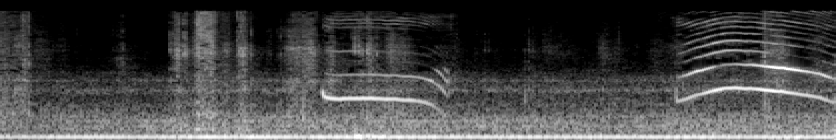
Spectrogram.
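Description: Persian kittens mewing: two short high-pitched mews, the first falling in pitch about halfway through and the second rising then falling near the end, over a steady low hum.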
